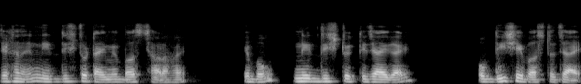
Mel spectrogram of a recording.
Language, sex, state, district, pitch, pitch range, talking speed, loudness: Bengali, male, West Bengal, Kolkata, 130 Hz, 115-140 Hz, 165 wpm, -20 LUFS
